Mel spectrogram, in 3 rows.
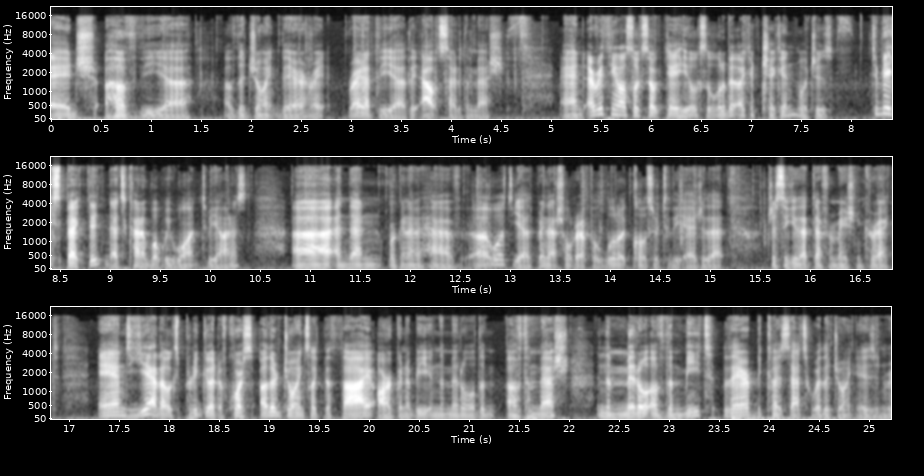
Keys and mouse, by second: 1.5-4.7 typing, 5.3 middle click, 5.7 middle click, 8.4 g, 10.0 middle click, 10.9 g, 12.3 middle click, 12.7 g, 14.3 a, 14.5 a, 18.7-20.0 middle drag, 20.4 middle click, 24.4 middle click.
